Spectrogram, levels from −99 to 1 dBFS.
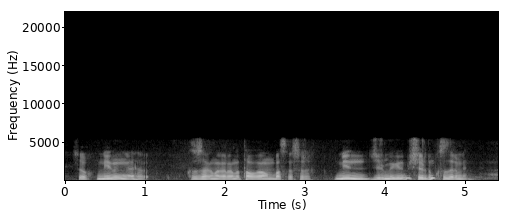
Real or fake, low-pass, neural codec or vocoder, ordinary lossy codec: real; 5.4 kHz; none; none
